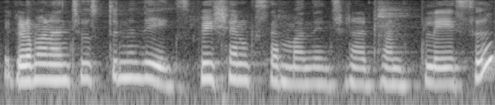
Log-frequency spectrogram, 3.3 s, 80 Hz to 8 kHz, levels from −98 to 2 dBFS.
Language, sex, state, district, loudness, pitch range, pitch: Telugu, female, Telangana, Karimnagar, -17 LUFS, 210-250 Hz, 230 Hz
